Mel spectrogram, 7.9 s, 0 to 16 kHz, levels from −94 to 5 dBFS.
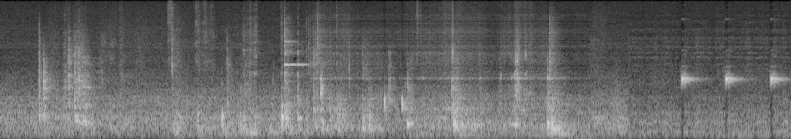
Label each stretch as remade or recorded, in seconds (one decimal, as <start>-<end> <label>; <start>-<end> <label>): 0.0-3.1 recorded; 3.1-5.9 remade; 5.9-7.9 recorded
